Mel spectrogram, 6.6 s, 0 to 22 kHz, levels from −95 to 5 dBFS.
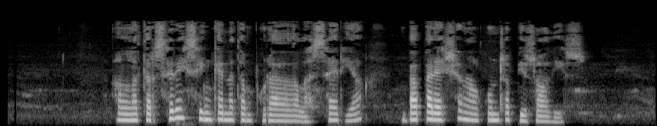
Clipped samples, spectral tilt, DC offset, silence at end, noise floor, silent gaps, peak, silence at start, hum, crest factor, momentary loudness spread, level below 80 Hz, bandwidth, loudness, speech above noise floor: under 0.1%; -5.5 dB/octave; under 0.1%; 0.75 s; -60 dBFS; none; -4 dBFS; 1.15 s; none; 22 dB; 12 LU; -70 dBFS; 11.5 kHz; -24 LUFS; 37 dB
